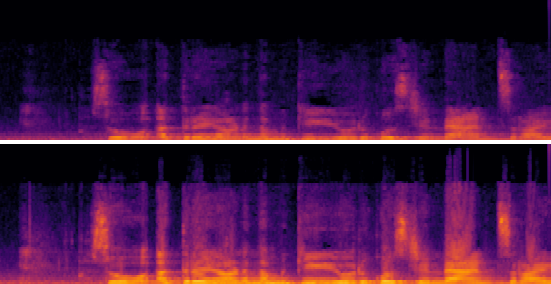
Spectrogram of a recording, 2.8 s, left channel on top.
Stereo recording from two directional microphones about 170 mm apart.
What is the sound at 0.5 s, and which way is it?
A woman's voice, 40° right (ahead or behind).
